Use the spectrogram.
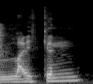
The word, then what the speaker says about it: lichen: It's pronounced lichen, you bint. Lichen?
